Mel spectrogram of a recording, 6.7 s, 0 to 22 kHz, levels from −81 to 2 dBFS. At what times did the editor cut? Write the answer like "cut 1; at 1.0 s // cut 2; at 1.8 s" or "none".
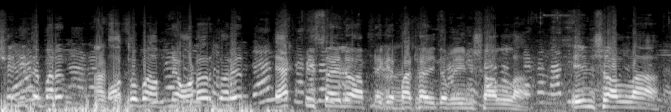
none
